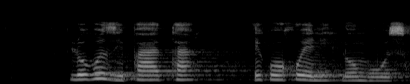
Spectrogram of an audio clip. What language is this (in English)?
South Ndebele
